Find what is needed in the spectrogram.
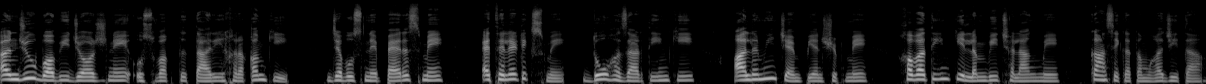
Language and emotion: Urdu, neutral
